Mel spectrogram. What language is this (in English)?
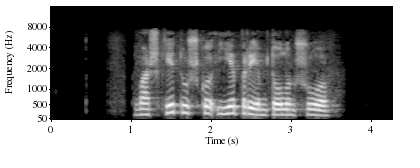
Mari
